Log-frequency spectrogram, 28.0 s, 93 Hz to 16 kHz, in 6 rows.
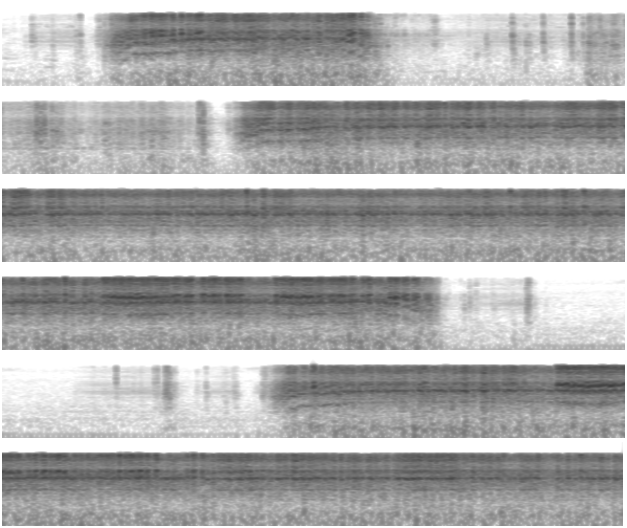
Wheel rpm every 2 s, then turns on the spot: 80, 100, 20, 150, 230, 230, 230, 230, 120, 0, 100, 220, 230, 230.
2-6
